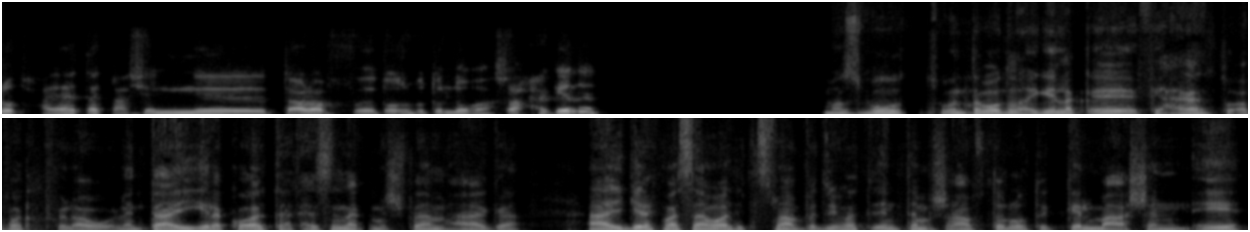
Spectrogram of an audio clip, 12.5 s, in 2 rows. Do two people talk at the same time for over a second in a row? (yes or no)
no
